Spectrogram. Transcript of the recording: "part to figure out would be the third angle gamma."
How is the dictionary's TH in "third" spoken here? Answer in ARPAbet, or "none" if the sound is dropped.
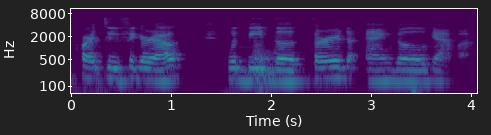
TH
